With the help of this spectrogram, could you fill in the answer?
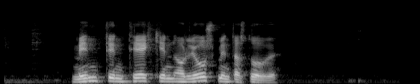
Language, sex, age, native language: Icelandic, male, 40-49, Icelandic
